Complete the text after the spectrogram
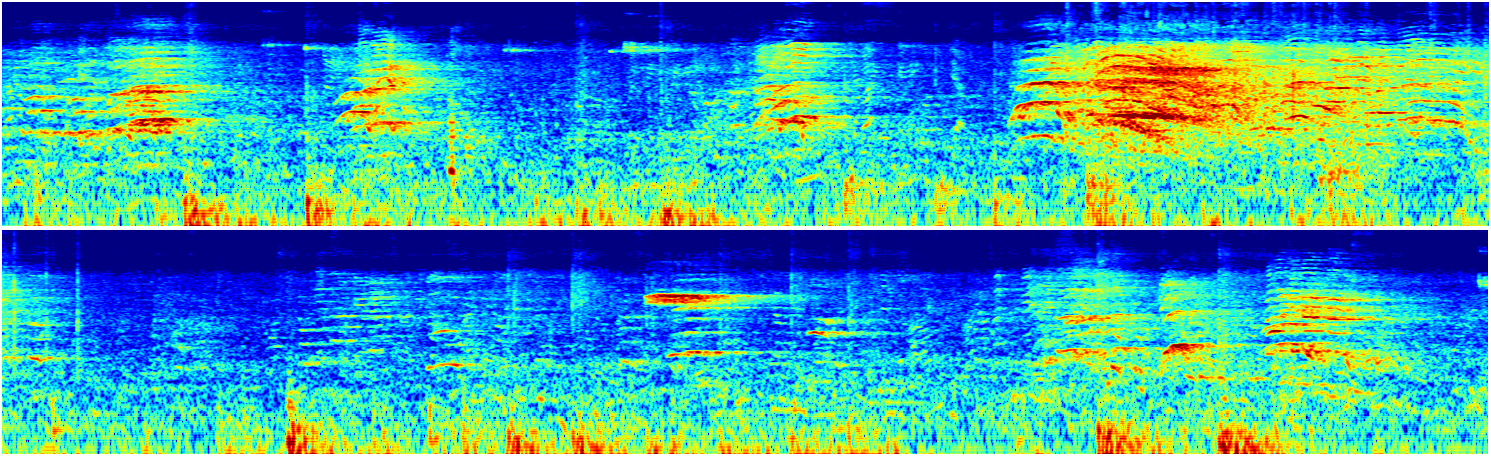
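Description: A volleyball is struck by hand in a large echoing gym.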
